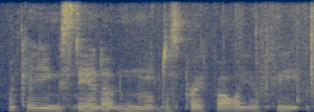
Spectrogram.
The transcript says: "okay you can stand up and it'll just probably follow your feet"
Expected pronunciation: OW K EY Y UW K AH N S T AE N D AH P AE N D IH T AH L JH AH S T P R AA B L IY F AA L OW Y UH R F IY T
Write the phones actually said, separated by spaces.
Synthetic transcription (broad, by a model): OW K EY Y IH K AH N S T AE N D AH P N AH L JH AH S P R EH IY F AA L OW Y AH R F IY T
